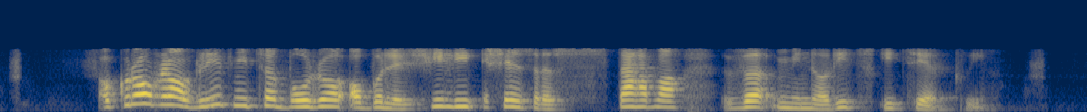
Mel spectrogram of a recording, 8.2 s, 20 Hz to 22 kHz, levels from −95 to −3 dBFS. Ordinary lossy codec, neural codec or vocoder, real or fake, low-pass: none; codec, 16 kHz, 0.8 kbps, ZipCodec; fake; 3.6 kHz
